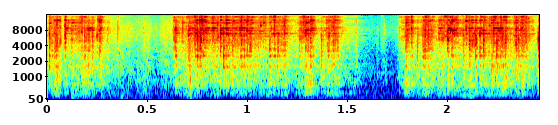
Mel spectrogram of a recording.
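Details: Godox SK400 II studio flash, totally dead after a failed earlier repair, shaken by hand. Bright, tinkly rattling in two bursts from loose broken glass inside the flash head.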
